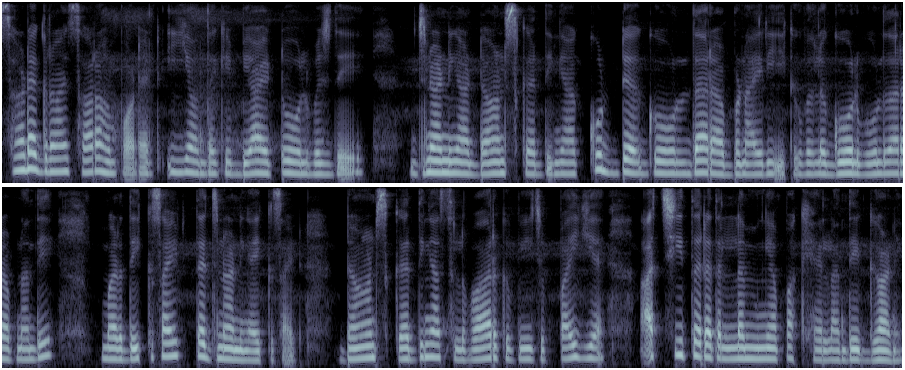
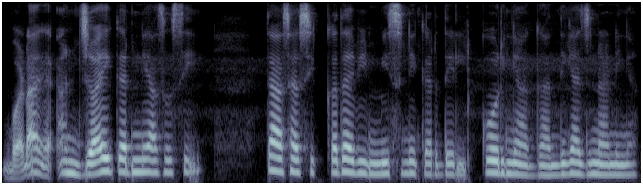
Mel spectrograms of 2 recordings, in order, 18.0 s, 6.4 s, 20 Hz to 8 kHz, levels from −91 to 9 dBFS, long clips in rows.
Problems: background sounds at intervals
